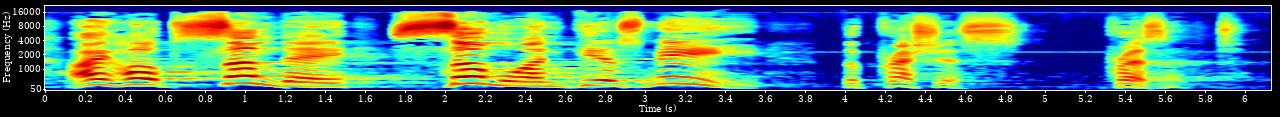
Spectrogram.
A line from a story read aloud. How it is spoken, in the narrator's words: exclaimed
